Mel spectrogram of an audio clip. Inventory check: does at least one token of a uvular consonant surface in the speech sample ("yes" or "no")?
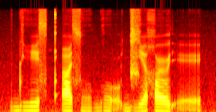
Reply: yes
